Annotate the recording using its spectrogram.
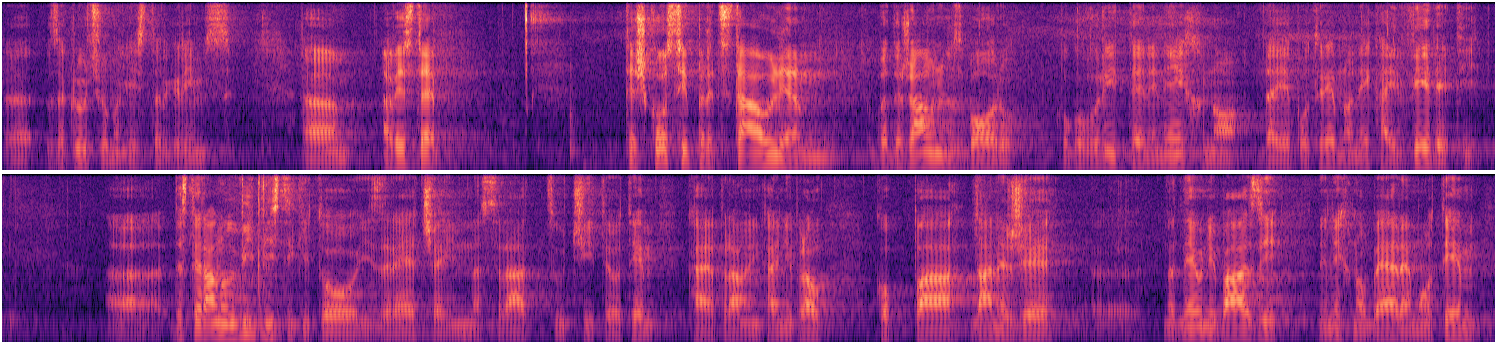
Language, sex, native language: Slovenian, male, Slovenian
